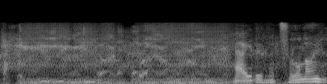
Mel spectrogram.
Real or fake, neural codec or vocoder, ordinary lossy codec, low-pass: fake; codec, 16 kHz, 1 kbps, FreqCodec, larger model; none; 7.2 kHz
